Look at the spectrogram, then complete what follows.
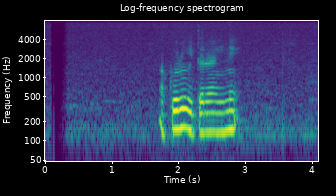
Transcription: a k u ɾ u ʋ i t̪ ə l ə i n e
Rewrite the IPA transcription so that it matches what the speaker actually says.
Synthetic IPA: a k u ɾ u ʋ i t̪ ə ɾ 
